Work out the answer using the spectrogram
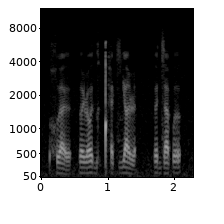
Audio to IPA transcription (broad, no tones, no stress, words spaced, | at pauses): χʷaə̯ | ɤɭɔə̯ ɡɤǃʰæt͡sʎaɭ | əd͡zapɤ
